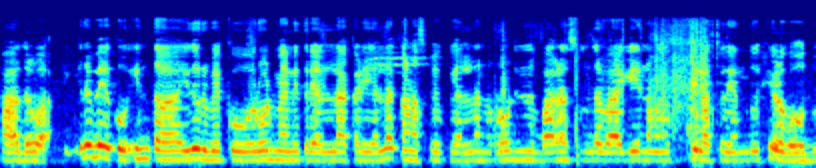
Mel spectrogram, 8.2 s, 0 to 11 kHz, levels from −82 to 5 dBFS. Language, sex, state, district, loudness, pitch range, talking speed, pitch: Kannada, male, Karnataka, Bijapur, -17 LUFS, 165-175 Hz, 155 wpm, 165 Hz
